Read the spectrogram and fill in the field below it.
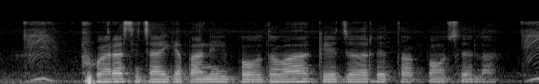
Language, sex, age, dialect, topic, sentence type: Bhojpuri, male, 18-24, Northern, agriculture, question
